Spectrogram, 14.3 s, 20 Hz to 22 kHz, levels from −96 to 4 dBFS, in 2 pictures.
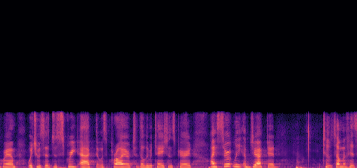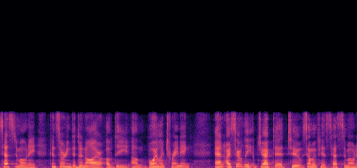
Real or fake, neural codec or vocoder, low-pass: fake; codec, 24 kHz, 1.2 kbps, DualCodec; 7.2 kHz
